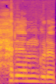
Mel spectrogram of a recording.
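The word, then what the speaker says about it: 헤렘 (חרם): 그 어, 그 진멸하는 것을 히브리어로 헤렘이라고 합니다. 이게 조금 거칠게 발음해야 되는데요. 헤렘 이렇게 발음하는데 이 그 헤렘 그러면 제일 먼저 떠오르는 게 진멸이에요.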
